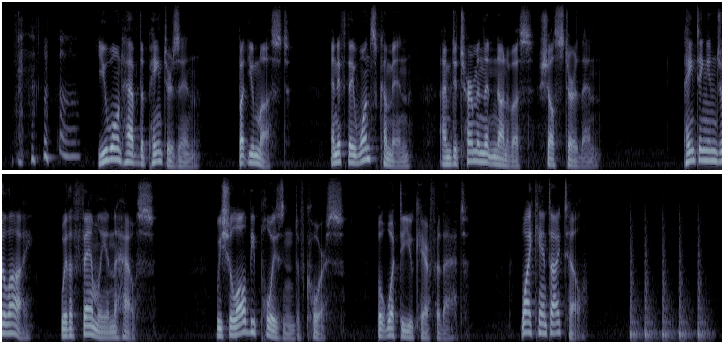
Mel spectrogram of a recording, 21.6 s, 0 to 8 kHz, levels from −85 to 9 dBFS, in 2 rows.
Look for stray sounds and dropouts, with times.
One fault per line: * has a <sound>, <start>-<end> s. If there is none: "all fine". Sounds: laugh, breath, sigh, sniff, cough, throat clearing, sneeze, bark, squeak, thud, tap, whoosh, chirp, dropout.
* has a laugh, 0.1-1.2 s
* has a thud, 20.2-21.5 s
